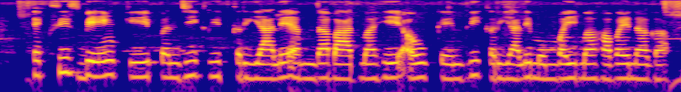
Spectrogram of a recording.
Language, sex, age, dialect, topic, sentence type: Chhattisgarhi, female, 18-24, Western/Budati/Khatahi, banking, statement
